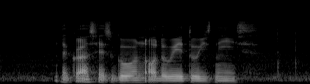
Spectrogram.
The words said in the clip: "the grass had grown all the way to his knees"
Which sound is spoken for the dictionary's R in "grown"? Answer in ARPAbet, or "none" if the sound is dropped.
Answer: none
